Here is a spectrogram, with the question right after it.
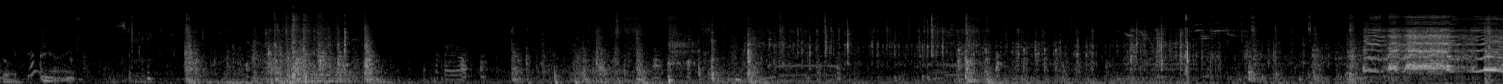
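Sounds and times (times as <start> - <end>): feed and bucket rattling: 1.7 - 15.0
faint chicken calls: 13.4 - 15.0.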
